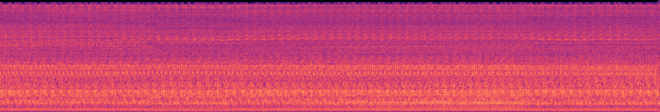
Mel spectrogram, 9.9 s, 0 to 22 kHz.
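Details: Land Rover Freelander 2 at idle: loud, harsh running with a rough, busy clatter over the engine and no clear single knock. Something is noisy, but the source is not identified.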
